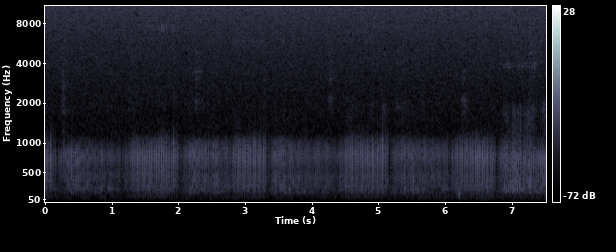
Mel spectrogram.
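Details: Affectionate kitten making a loud, snore-like purr, a rough buzzing rumble that rises and falls in regular breath cycles about every second, with no other sounds.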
